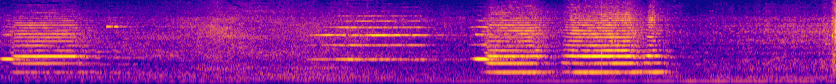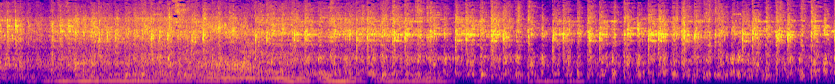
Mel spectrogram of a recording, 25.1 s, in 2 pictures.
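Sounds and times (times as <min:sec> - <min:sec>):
train horn blasts: 0:00.0 - 0:02.2, 0:04.6 - 0:10.4
train wheels clattering over rail joints: 0:12.3 - 0:25.0.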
